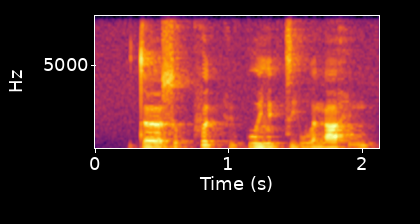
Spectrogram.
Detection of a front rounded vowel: present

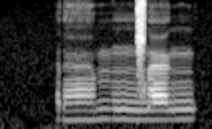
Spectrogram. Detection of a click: present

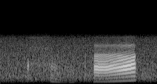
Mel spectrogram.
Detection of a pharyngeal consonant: present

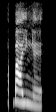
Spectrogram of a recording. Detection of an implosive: present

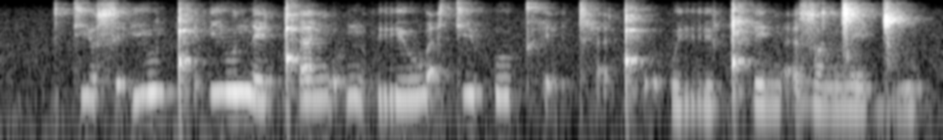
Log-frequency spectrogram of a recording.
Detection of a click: present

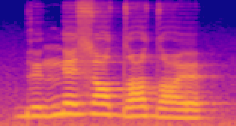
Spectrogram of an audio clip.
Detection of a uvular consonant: absent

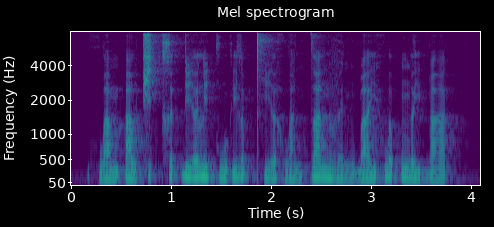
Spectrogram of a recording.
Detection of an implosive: present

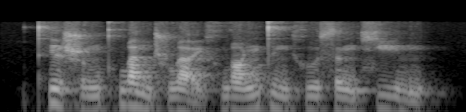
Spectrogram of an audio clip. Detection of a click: absent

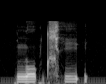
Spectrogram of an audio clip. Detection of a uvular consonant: absent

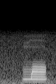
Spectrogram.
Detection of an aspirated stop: absent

